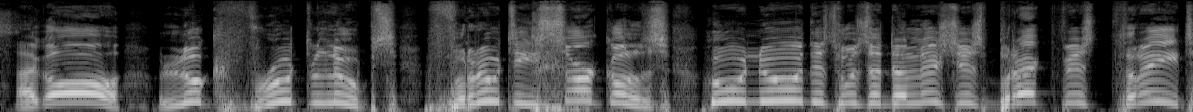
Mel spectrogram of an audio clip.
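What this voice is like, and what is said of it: Attempted Greek accent sounding Indian. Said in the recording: “That is an Indian. ... accent. ... that's an Indian accent. ... I'm giving an effort. I'm not saying it's perfect ... me trying to do Greek or European evolved into Indian.”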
